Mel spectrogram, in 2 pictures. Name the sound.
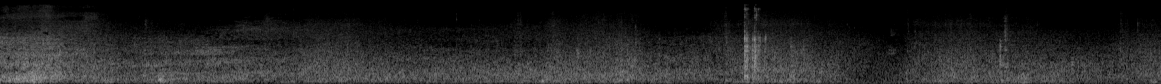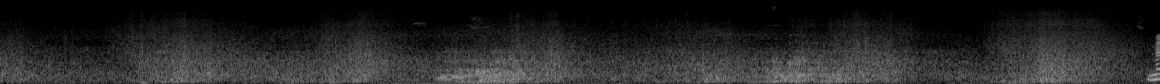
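Lake Michigan waves washing on a rocky beach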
